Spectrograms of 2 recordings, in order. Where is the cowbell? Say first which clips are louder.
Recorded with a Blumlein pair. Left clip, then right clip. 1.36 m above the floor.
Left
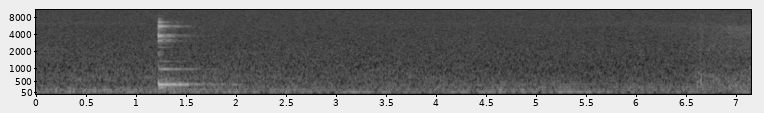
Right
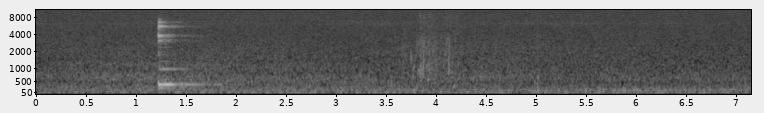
Even; straight ahead, 2.0 m.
